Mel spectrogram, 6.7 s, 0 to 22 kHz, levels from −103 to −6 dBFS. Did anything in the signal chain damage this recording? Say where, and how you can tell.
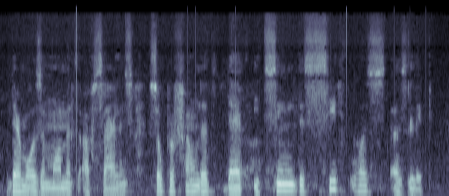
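Yes. A digital link between two devices was read by a receiver running on its own clock rather than locked to the sender's, so word clock ticks run through the speech from 0.2 s to 6.63 s. They come at a steady pace of about ten per second, around fifty in all, which fits a single sample being slipped at each crossing and a clock mismatch of a couple of hundred parts per million.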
